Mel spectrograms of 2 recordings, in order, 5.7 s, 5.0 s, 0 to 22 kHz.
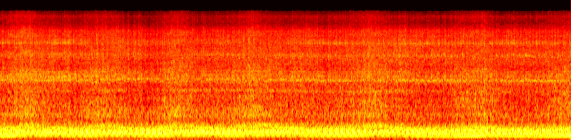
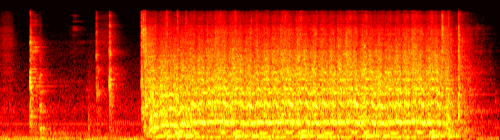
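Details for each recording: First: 1971 Jaguar XJ6 small-block Chevy V8, sat 5+ years, after chasing fuel delivery; a fuel filter full of debris had been blocking fuel: steady, even V8 idle with a low, rhythmic burble, no knocks or stumbles, running on its own. Normal idle. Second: 1971 Jaguar XJ6 with a small-block Chevy V8, sitting 5+ years, first start attempt after new fuel cell, plugs, wires and oil: starter cranks steadily about three turns a second for three seconds, never fires; fuel not yet pulled up to engine.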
